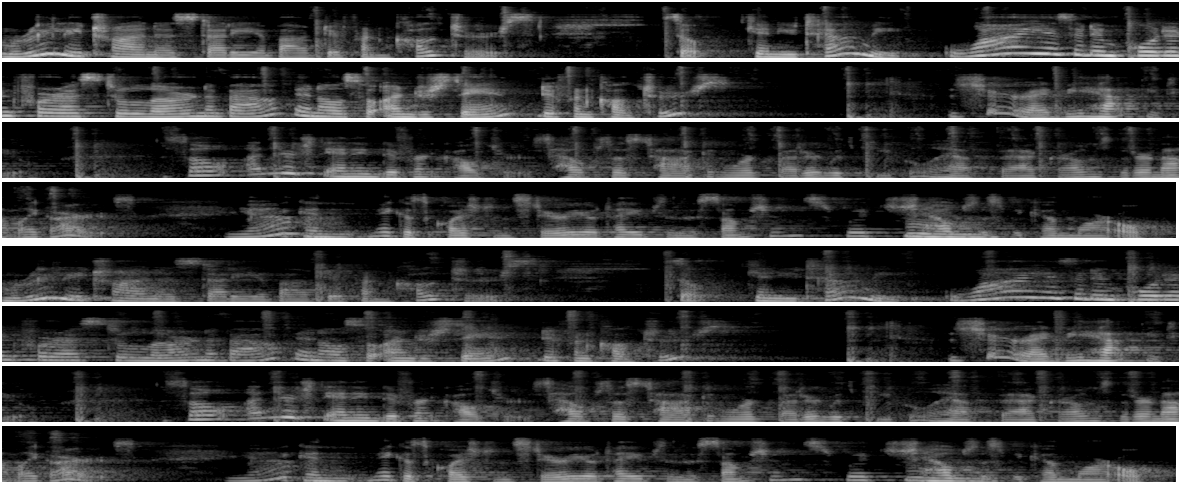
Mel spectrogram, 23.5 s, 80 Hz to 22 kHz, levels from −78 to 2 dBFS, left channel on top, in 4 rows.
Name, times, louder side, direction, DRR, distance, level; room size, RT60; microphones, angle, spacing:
voice 1, 0.0-9.5 18.8-19.3 22.2-22.7, left 7 dB, 65° left, 14 dB, 0.4 m, -28 dB
Scissors, 1.4-1.6 1.9-10.2 10.5-11.3 11.6-12.2 12.5-19.3, left 2 dB, 35° left, 2.1 m, -47 dB
voice 2, 10.3-12.3 12.6-18.8 19.1-23.4, equal, ahead, 9 dB, 0.4 m, -33 dB
21.5 x 18.5 x 2.5 m, 1.2 s
head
